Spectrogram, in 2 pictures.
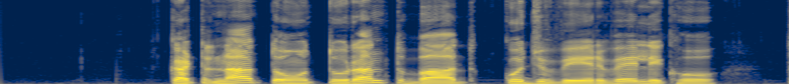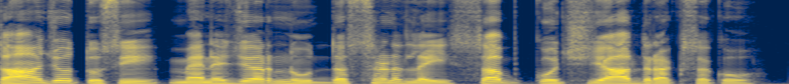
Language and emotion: Punjabi, neutral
